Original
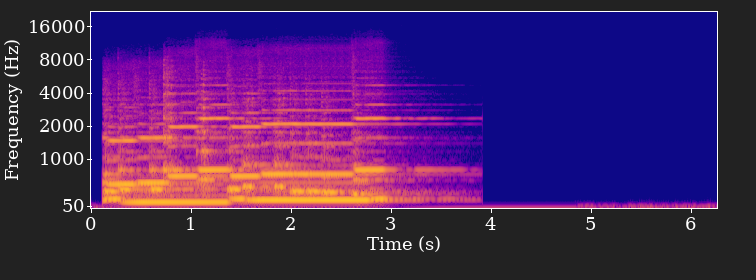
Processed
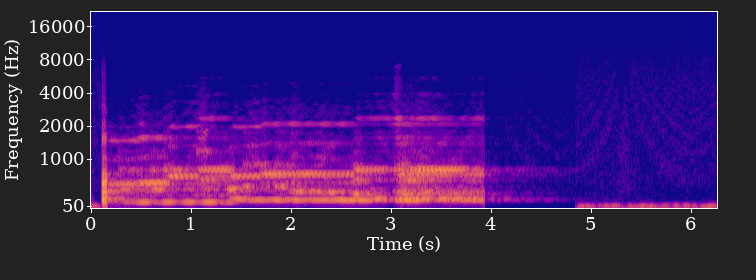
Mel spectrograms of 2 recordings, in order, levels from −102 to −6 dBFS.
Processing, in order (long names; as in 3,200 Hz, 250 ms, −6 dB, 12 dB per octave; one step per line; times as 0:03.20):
running median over 15 samples
high-pass filter 340 Hz 6 dB per octave
gate with flip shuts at −27 dBFS, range −33 dB
phase shifter 0.75 Hz, delay 1.9 ms, feedback 38%
in parallel at +3 dB: downward compressor, threshold −59 dBFS, peak gain reduction 22 dB
on the sum: treble cut that deepens with the level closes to 810 Hz, closed at −49 dBFS
on a send at −22.5 dB: convolution reverb RT60 2.1 s, pre-delay 33 ms
on the sum: micro pitch shift up and down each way 53 cents
level +17 dB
